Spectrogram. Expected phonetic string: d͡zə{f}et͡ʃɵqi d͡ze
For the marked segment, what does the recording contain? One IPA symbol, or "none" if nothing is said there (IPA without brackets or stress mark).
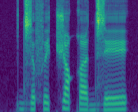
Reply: f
